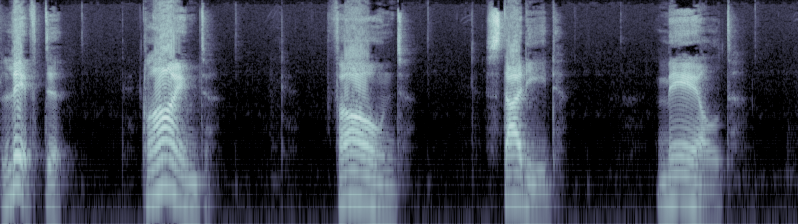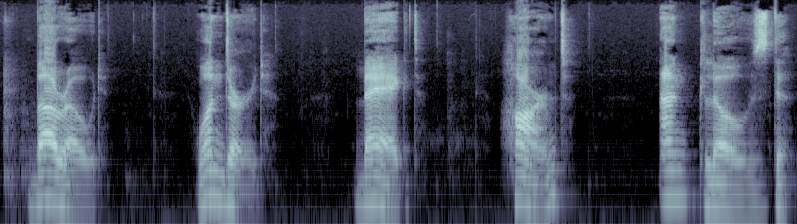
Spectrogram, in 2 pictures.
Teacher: the D sound find Ed is pronounced d after voiced sounds the D is Blended with a previous consonant and not pronounced as an extra syllable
